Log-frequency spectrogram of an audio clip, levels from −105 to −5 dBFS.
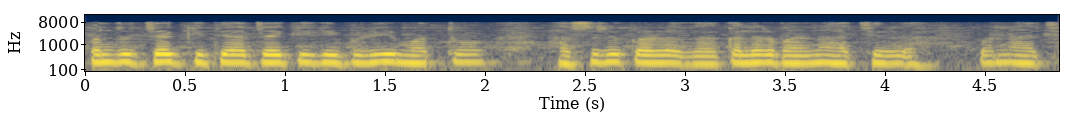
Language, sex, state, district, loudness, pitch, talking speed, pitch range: Kannada, female, Karnataka, Koppal, -17 LUFS, 200 Hz, 185 wpm, 190-205 Hz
